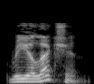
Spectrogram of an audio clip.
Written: reelection

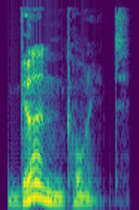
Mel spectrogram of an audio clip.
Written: gunpoint

